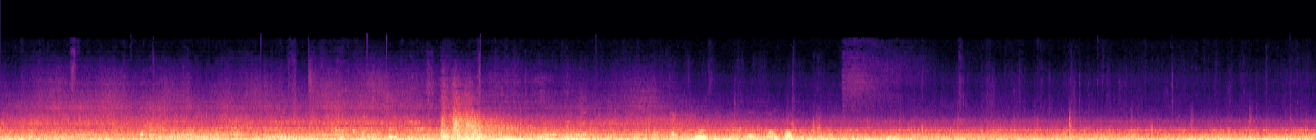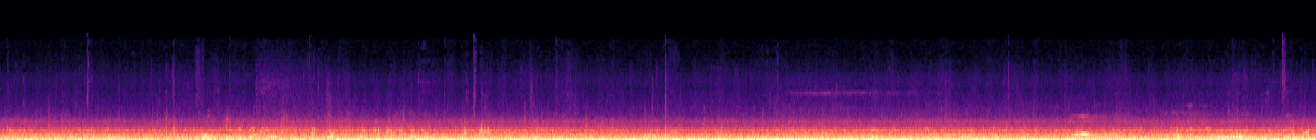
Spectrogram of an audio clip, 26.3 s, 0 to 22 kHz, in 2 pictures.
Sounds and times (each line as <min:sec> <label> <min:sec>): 0:00.0 Loud metallic noises 0:07.4
0:00.0 train has arrived 0:26.3
0:01.2 voice 0:09.4
0:15.0 voice 0:18.7
0:21.4 voice 0:26.3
